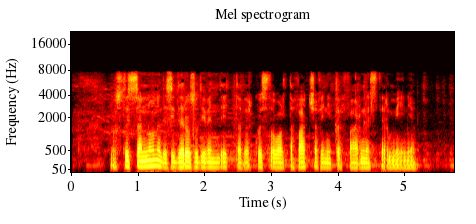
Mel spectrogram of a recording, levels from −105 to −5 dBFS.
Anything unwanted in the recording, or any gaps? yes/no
no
